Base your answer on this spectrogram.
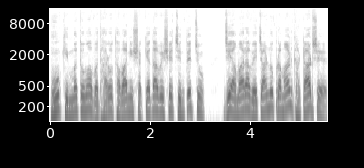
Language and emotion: Gujarati, fearful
